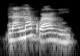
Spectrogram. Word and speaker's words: Kwame: Nana Kwame.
